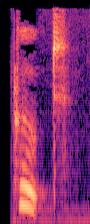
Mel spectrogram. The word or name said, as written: poot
